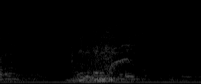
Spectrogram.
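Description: Near-silent hall with a steady low hum; about a second in, a brief faint call whose pitch rises.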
